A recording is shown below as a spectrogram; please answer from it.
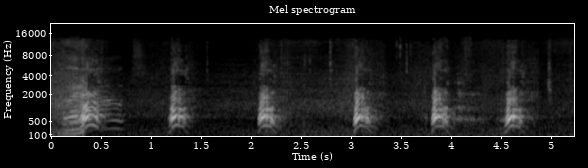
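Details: A five-year-old male Rottweiler named River v Schwarzerwald, in training ahead of a ZTP trial, January 2020, gives six deep, forceful barks, the first longest and rougher, the rest short and punchy at roughly one-second intervals.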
